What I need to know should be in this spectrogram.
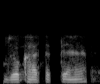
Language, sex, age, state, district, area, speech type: Hindi, male, 30-45, Bihar, Vaishali, rural, conversation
